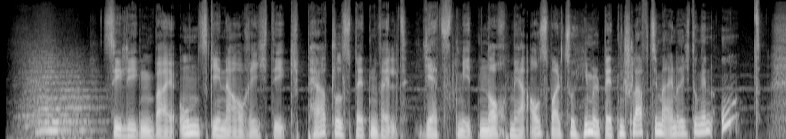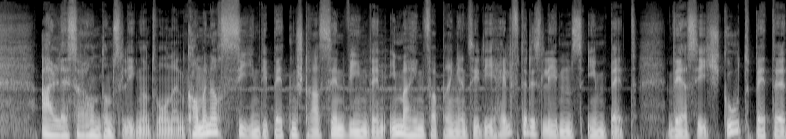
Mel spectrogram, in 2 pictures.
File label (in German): werbespot; bettenwelt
